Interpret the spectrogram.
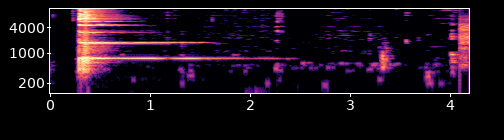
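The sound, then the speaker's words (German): A single bright, clear clink of glasses touching in a toast, with a ringing tone that fades over about a second, followed by a few faint small knocks. “Zum Wohl.”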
